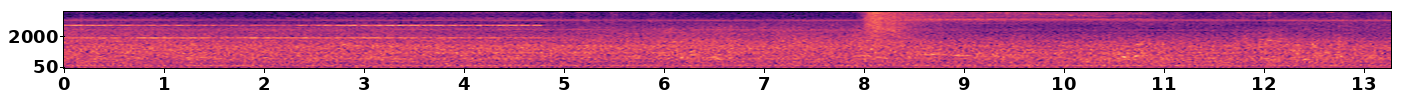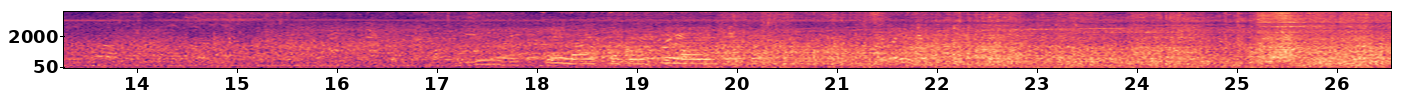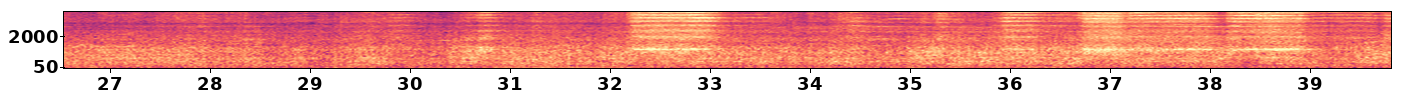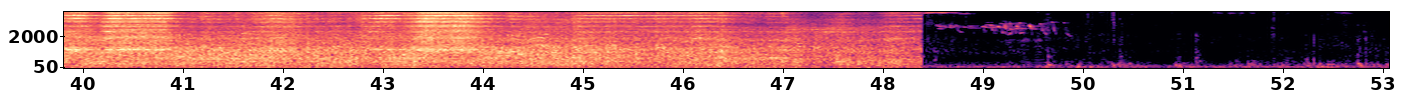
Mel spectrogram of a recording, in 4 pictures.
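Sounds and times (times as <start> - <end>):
high wheel squeal: 0.0 - 5.0, 32.0 - 48.4
train rumbling past: 0.0 - 48.5.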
